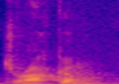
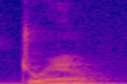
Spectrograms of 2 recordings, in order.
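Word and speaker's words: drachm: silver uh dram I recently learned that the pronunciation is not dracum as I thought or Tetra durakum it's dram uh the CH is silent the auger side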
